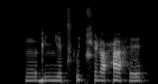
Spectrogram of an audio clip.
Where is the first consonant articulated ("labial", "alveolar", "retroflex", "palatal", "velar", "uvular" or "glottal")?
velar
